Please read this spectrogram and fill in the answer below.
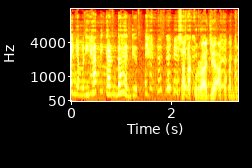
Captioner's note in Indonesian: keduanya tertawa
